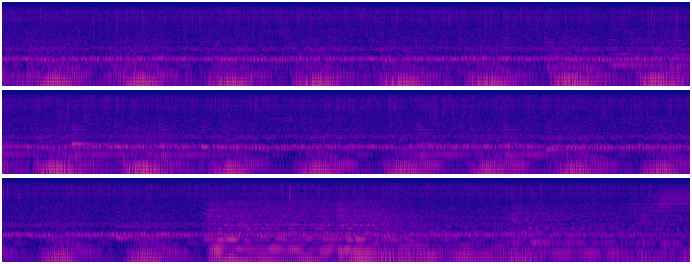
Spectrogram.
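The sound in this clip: Heavy thunderstorm rain pours down on a street, a loud, steady wash of rain that lasts throughout with deep, rhythmic rumbling underneath.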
